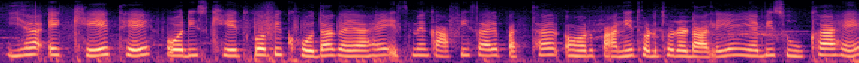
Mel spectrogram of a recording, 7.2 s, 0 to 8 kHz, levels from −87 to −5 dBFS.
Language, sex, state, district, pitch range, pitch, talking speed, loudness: Hindi, female, Maharashtra, Dhule, 240-275 Hz, 255 Hz, 220 wpm, -17 LUFS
